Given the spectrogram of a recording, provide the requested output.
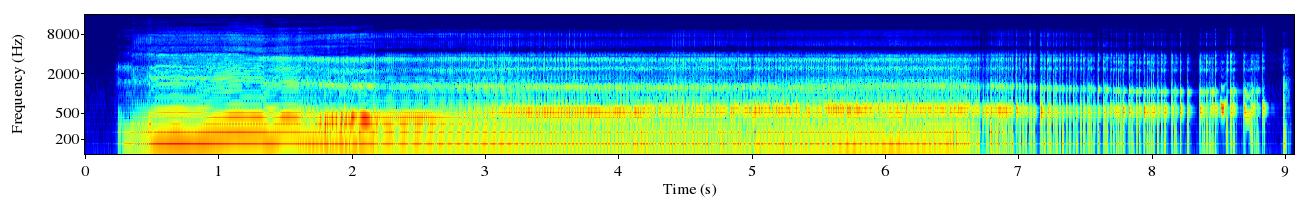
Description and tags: Weird Monster Noise
Monster, Noise, Weird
